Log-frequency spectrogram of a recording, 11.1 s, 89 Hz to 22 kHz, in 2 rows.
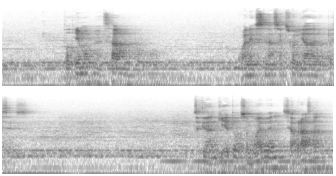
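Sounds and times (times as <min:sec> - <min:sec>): ambient background music: 0:00.0 - 0:11.0.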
